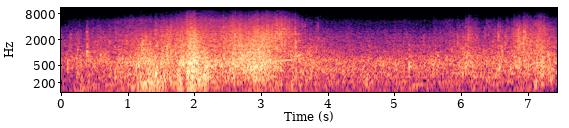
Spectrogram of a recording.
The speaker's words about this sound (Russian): Сегодня с молодежным проектом «Давай повенчаемся» мы находимся на берегу Черного моря, а отправимся сейчас в Свято-Георгиевский монастырь, расположенный в южной части Севастополя.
